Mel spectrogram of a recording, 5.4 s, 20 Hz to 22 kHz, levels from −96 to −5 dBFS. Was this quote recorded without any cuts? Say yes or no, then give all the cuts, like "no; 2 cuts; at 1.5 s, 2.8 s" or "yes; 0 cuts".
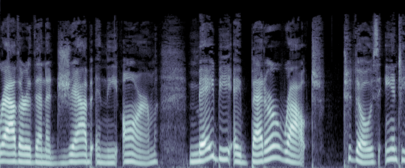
yes; 0 cuts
